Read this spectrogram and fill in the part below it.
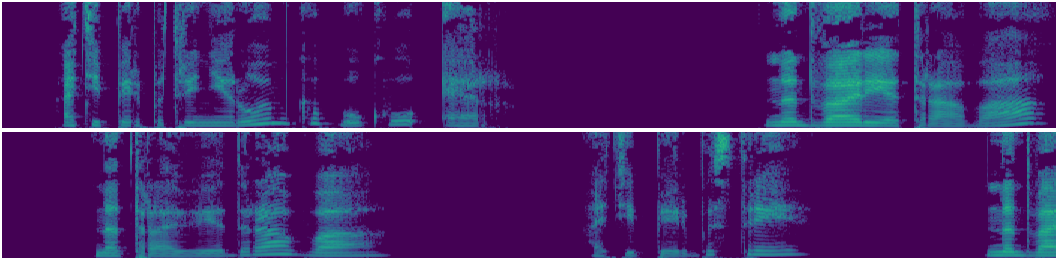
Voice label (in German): Russisch Sprachkurs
